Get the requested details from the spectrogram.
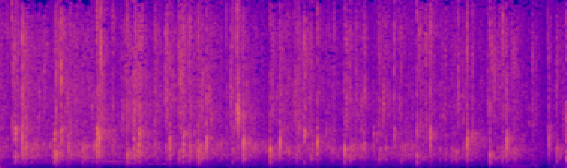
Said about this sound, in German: Und äh, weil alle, die zu Hause sind, das nicht miterleben, sollten wir dem mal einen richtig fetten Applaus geben.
